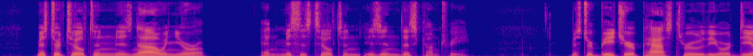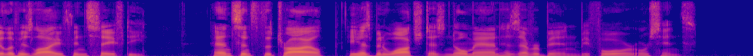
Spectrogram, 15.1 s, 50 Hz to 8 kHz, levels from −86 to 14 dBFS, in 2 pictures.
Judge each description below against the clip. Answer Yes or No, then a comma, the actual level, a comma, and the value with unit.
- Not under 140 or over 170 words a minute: Yes, average, 165 wpm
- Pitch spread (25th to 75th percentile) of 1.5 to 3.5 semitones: No, average, 4.1 semitones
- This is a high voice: No, low, 105 Hz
